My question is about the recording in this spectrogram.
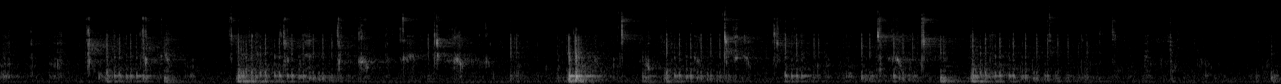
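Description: A person chewing a mouthful of rice and egg close to the microphone: wet smacking and crackling mouth sounds in uneven bursts, with short low hums of "mm" in between.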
